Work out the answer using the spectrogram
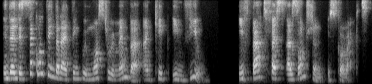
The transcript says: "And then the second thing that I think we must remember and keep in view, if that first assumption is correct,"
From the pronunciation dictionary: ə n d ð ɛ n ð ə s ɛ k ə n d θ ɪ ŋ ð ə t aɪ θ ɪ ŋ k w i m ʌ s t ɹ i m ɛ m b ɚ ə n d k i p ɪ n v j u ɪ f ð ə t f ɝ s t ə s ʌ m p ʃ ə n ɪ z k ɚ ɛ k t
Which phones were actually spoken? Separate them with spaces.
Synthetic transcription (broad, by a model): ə n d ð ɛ n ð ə s ɛ k ə n d θ ɪ ŋ ð ə t aɪ θ ɪ ŋ k w i m ʌ s t ɹ i m ɛ m b ɚ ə n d k i p ɪ n v j u ɪ f ð ə t f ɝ s t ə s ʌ m p ʃ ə n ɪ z k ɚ ɛ k t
